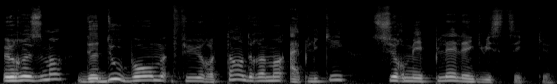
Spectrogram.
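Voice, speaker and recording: A man's voice: fairly high pitch, lively intonation, measured pace, dark tone. A man from Quebec with a Québécois French accent, hosting a podcast and reading a scripted humorous monologue full of declamatory wordplay. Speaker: podcast host.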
